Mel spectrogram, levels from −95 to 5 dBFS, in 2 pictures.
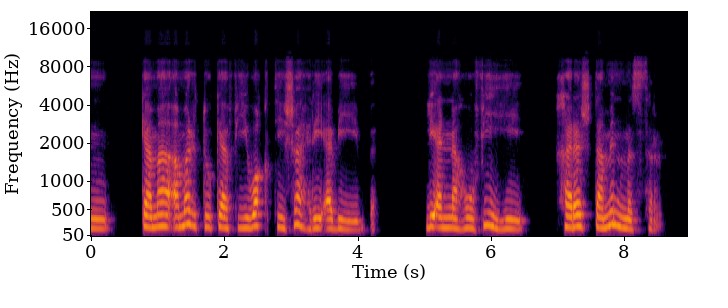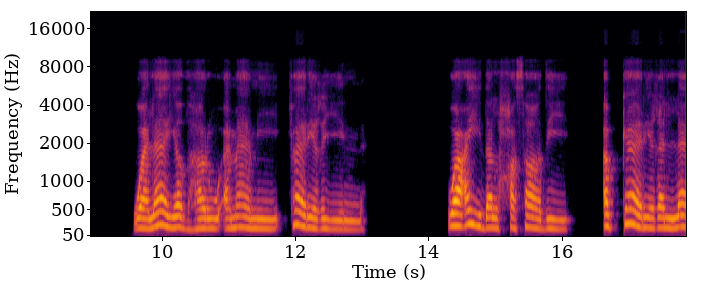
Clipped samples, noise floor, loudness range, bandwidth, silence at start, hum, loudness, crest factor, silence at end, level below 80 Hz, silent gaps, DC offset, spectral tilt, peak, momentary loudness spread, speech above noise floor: under 0.1%; under -90 dBFS; 4 LU; 9.4 kHz; 0 s; none; -22 LUFS; 20 dB; 0 s; -72 dBFS; 0.38-0.76 s, 4.35-5.02 s, 6.60-6.97 s, 8.68-9.55 s, 13.14-14.29 s, 16.22-16.62 s; under 0.1%; -7 dB/octave; -2 dBFS; 13 LU; over 69 dB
